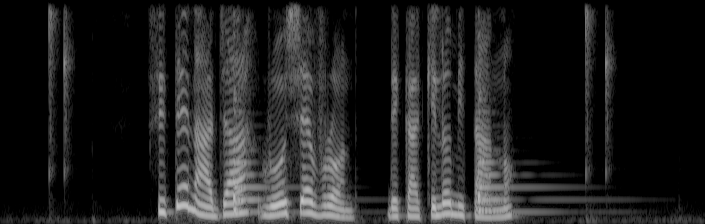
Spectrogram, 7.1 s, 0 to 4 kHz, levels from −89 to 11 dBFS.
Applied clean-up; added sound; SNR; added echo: none; Bowed string instrument; 9 dB; none.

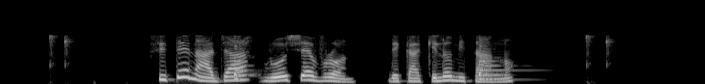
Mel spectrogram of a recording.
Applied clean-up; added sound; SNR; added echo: classical method spectral subtraction.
